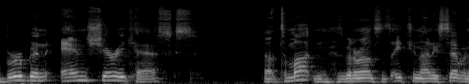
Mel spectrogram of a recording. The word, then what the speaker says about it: Tomatin: today we are having tom atten that's not how you pronounce it it's actually tamaten to mutton tomato let's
